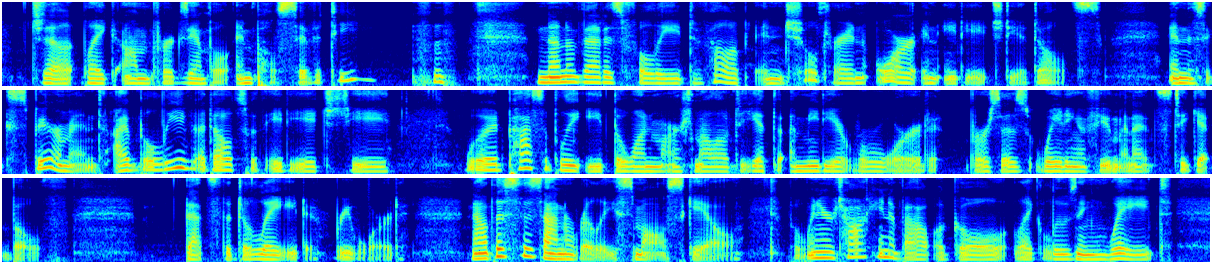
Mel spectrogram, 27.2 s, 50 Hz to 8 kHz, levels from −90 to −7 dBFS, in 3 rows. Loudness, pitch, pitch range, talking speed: -35 LUFS, 165 Hz, 155-185 Hz, 145 wpm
